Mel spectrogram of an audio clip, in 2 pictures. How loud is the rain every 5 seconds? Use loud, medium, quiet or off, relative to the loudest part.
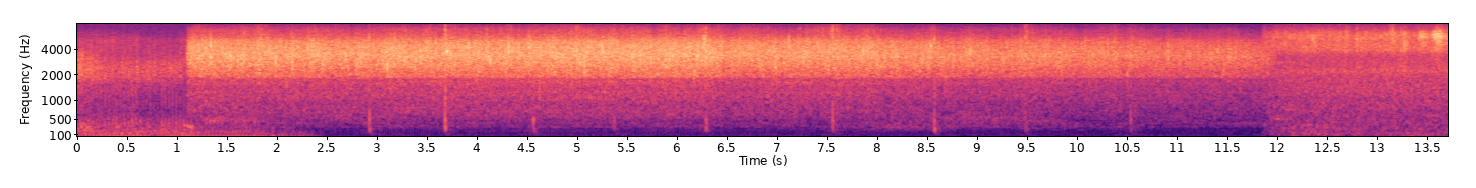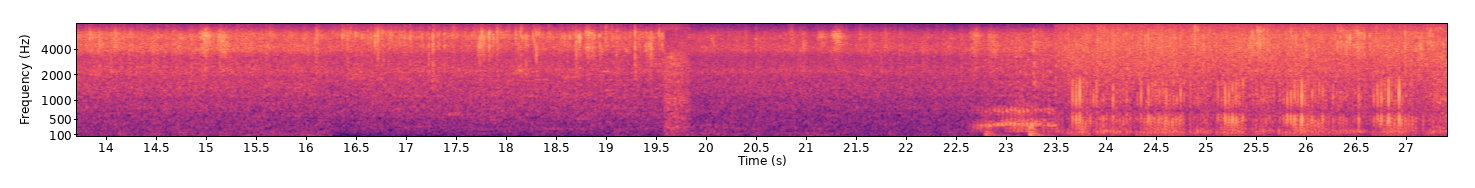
loud, loud, medium, medium, quiet, medium.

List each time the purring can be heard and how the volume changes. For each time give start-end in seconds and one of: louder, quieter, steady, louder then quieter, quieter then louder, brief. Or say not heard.
0.0-2.4 brief
22.6-27.3 steady.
